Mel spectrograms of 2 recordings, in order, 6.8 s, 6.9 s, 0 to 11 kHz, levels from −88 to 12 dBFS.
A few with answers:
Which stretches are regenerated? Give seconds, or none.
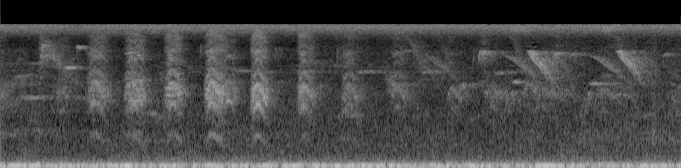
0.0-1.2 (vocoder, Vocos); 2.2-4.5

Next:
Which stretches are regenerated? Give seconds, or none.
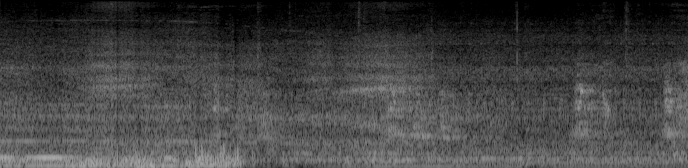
none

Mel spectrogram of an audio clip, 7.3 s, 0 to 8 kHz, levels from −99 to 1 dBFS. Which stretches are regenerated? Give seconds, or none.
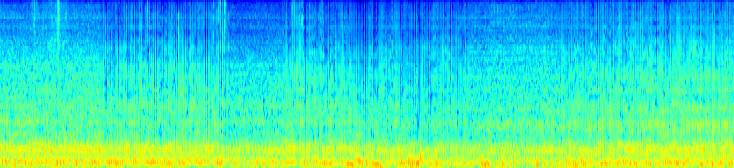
1.0-2.3 (vocoder, BigVGAN v2); 2.8-4.7; 5.6-7.3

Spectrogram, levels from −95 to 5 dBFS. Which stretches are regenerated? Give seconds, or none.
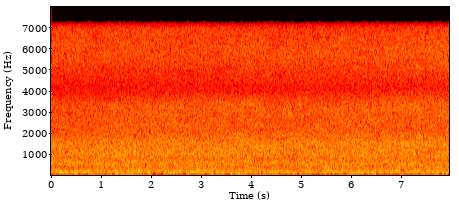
0.5-1.2 (codec, DAC); 3.8-6.0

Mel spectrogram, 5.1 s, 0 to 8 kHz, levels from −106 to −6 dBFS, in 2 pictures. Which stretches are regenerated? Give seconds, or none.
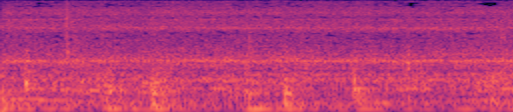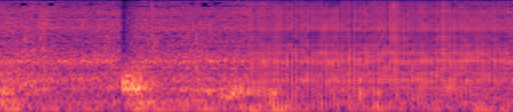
3.8-5.1 (vocoder, BigVGAN v2)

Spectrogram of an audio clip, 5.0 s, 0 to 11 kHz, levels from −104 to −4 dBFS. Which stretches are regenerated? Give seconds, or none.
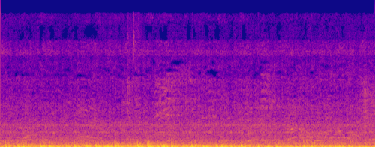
0.0-5.0 (vocoder, BigVGAN v2)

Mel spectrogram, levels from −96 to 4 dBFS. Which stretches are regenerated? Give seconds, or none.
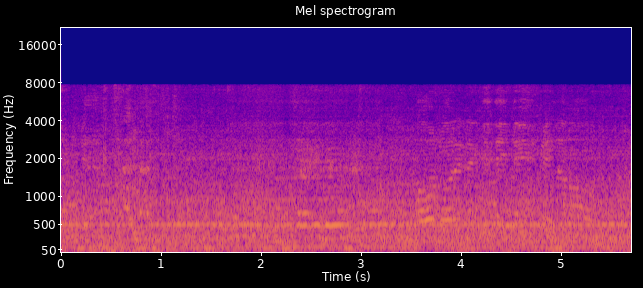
1.7-3.2 (autoencoder, DAC-VAE)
